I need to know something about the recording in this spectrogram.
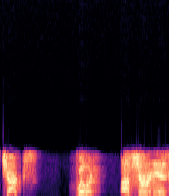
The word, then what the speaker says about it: Tjarks: a basketball expert Jonathan t-jarks to talk some basketball before we get to the Bears Farley dammit Willard are you there Mr t-jarks over the speakerphone Jonathan shark says it's actually pronounced sharks Willard I'm sure it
